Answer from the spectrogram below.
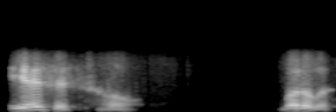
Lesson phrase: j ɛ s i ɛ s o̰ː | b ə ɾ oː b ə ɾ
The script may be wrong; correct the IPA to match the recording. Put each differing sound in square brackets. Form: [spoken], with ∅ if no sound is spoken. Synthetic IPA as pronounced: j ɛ s [j] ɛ s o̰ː | b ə ɾ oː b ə ɾ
